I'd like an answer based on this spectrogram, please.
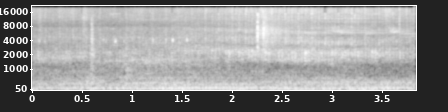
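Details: A steady idling engine rumble fills the air with faint background clatter, and no animal sounds are heard.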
